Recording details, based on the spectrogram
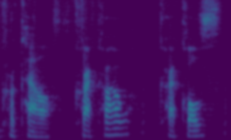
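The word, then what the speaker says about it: Kraków: and I was in cal cal kov that's a kov that's how you say it in Polish I don't know how you say it in English properly um old Spider-Man drawing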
